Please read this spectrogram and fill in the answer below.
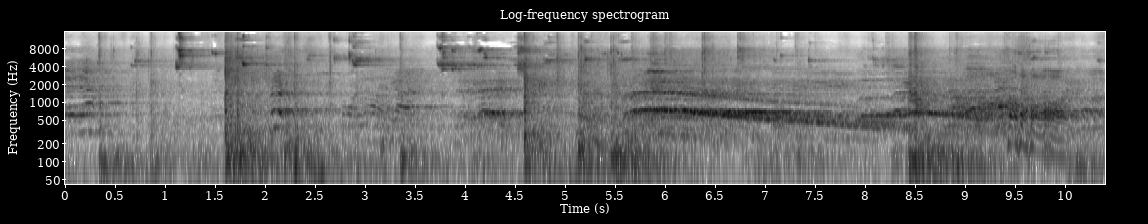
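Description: Volleyball rally in a gym hall: several sharp, echoing smacks of the ball being hit, a second or more apart. In the second half a long drawn-out tone slowly falls in pitch.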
